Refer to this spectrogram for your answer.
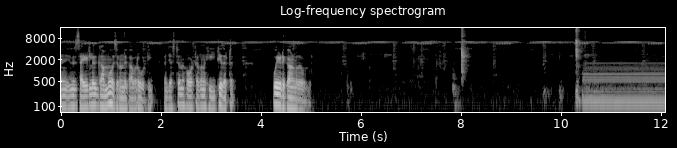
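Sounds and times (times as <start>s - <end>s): cricket chirping: 0.0s - 12.0s
hot air gun blower humming: 10.4s - 12.0s.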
